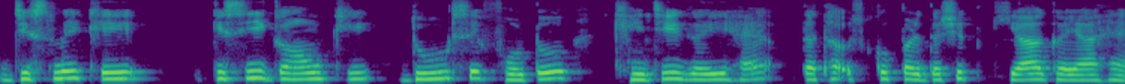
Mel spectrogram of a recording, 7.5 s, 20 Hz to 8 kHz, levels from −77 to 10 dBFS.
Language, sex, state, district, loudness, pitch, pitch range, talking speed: Hindi, female, Uttarakhand, Uttarkashi, -15 LUFS, 220 Hz, 200-230 Hz, 135 wpm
